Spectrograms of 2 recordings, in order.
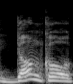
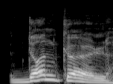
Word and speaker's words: Dunkel: Oui, alors, attention, ça n'est pas prononcé Dunkel, ni Danko, comme ils m'ont dit. Ouais. Attention, Donkey. Parce que... ouais, non. Alors, ça se prononce, attention, monsieur, Dunkel.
